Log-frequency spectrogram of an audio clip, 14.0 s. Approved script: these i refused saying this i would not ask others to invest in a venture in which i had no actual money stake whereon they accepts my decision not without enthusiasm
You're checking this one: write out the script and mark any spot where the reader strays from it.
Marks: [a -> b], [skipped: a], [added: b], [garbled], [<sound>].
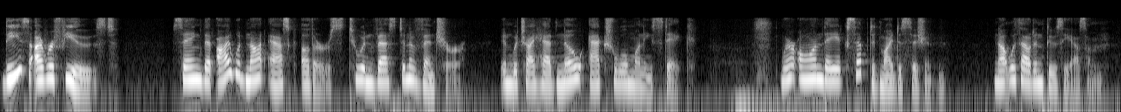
these i refused saying [this -> that] i would not ask others to invest in a venture in which i had no actual money stake whereon they [accepts -> accepted] my decision not without enthusiasm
